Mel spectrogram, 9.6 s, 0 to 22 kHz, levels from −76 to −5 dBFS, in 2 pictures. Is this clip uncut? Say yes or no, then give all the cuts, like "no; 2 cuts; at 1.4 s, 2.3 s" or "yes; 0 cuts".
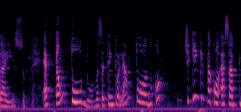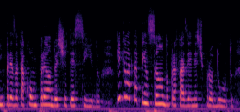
yes; 0 cuts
